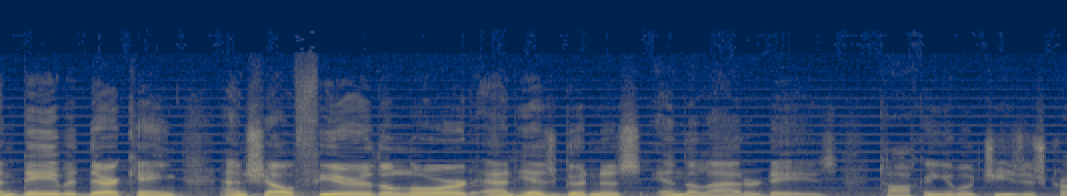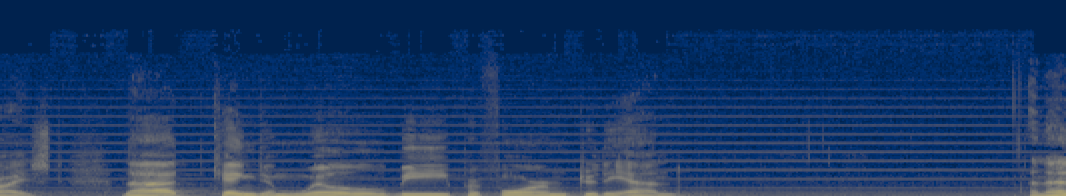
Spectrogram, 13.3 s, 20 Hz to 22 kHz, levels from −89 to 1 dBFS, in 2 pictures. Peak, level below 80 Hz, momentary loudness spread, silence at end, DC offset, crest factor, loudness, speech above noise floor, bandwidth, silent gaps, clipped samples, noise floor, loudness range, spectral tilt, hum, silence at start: -12 dBFS; -62 dBFS; 12 LU; 0 s; under 0.1%; 18 dB; -30 LUFS; 25 dB; 18 kHz; none; under 0.1%; -55 dBFS; 10 LU; -5.5 dB/octave; none; 0 s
